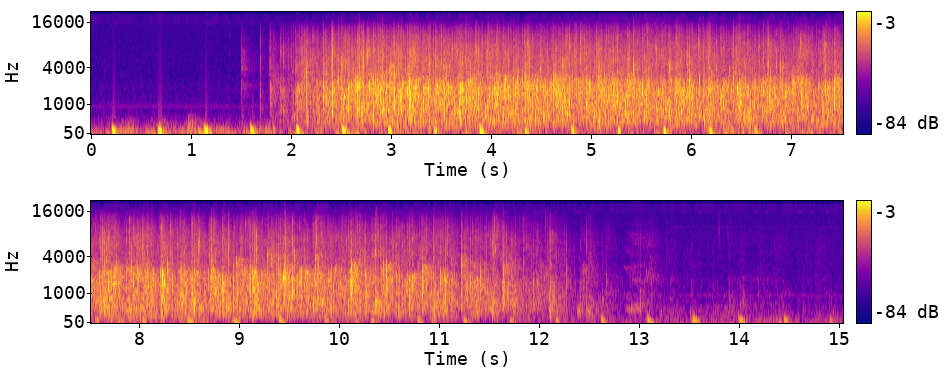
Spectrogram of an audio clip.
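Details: Normal heartbeats of the adult lecturer's own heart, demonstrated in a lecture on how the heart pumps blood.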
